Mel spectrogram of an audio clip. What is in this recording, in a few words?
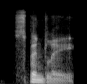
"spindly", British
